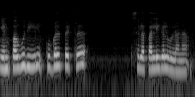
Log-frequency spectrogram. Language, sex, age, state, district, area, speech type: Tamil, female, 30-45, Tamil Nadu, Chennai, urban, spontaneous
